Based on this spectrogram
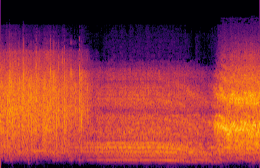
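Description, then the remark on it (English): A car skids with a long, loud screech of tires and brakes, the harsh squeal shifting pitch before a final sharper burst as it stops. No voices are heard. “Get them brakes fixed.”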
